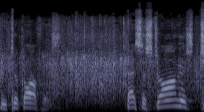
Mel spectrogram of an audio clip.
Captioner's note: applause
